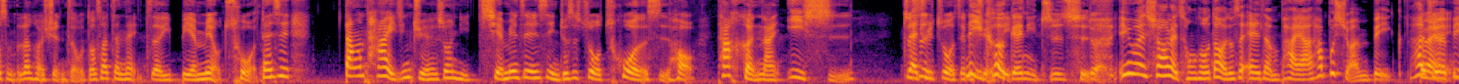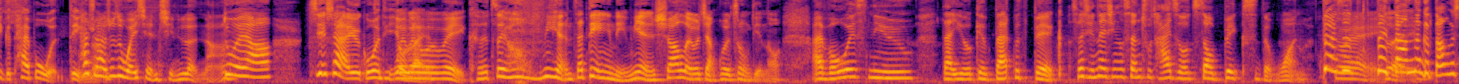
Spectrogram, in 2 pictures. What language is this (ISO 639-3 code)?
zho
